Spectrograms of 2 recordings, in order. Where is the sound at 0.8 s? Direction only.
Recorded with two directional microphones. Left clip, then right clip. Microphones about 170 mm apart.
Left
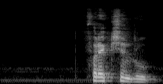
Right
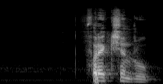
45° right (ahead or behind).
